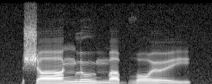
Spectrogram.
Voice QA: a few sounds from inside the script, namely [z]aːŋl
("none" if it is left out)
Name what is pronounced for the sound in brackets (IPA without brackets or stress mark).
ʃ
